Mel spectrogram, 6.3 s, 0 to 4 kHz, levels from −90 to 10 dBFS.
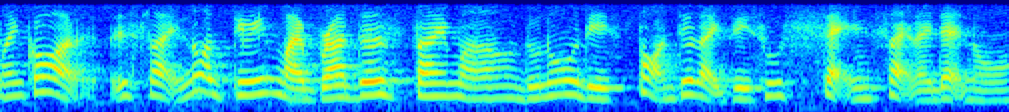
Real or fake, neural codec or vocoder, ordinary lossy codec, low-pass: fake; vocoder, 44.1 kHz, 128 mel bands every 256 samples, BigVGAN v2; none; 3.6 kHz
